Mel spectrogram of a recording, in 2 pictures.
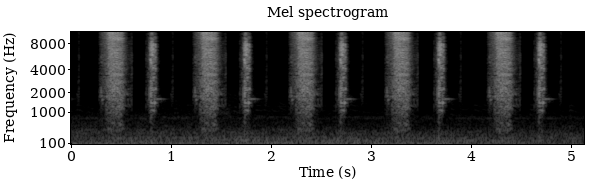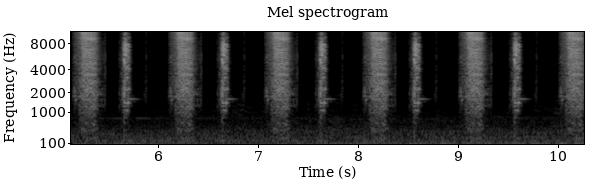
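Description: Rhythmic hissing bursts in pairs, a longer hiss followed by a shorter one, repeating about once a second.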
